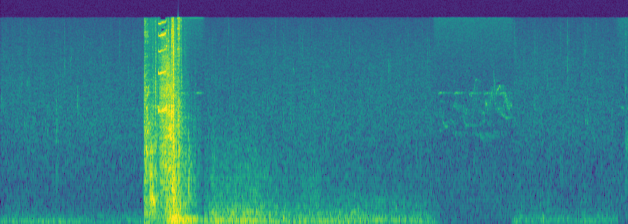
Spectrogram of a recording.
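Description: A thunderclap: a sudden crack about three seconds in, then a rolling rumble that fades out over about five seconds, over a low background of rain.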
